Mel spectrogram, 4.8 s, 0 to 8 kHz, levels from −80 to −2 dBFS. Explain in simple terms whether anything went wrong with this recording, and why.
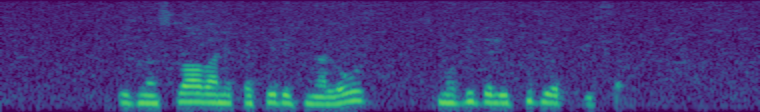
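Noise suppressor artifacts run through the whole recording. The suppressor treats the room's steady background noise as unwanted and strongly turns it down in each short slice of time. As a result, the background drops away in the gaps and comes back underneath the talking, so the leftover noise seems to breathe in and out rather than staying level. That pumping is the suppressor working hard on a noisy room.

Speech cut by the noise suppressor happens four times: 0.74 to 1.12 s, 1.5 to 1.91 s, 2.62 to 3.03 s, and 3.25 to 3.94 s. In each stretch the suppressor mistook part of the speech for background and turned it down along with the noise. Quiet sounds become faint or seem swallowed. The first three are brief, lasting around a tenth of a second or a bit more. The last is the longest, at close to half a second.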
